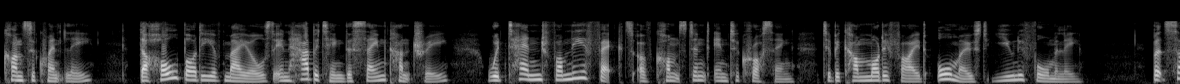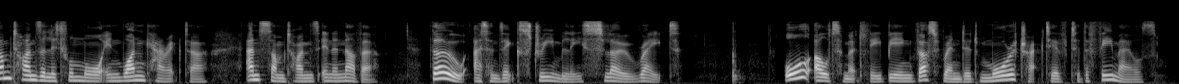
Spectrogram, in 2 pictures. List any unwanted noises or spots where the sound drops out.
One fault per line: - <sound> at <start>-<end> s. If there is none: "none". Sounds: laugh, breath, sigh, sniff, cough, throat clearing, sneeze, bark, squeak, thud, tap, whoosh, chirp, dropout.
- thud at 19.1-19.3 s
